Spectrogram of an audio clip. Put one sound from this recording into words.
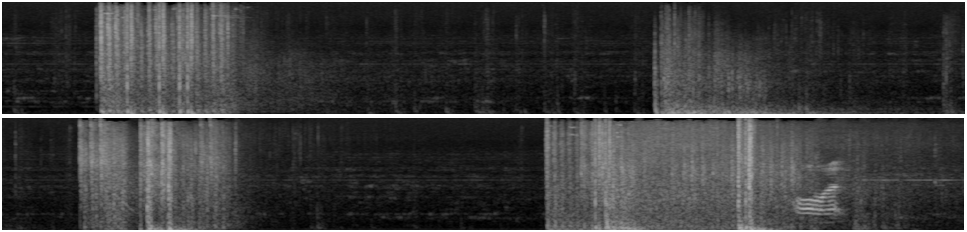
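Automatic rifles fire in rattling bursts.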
